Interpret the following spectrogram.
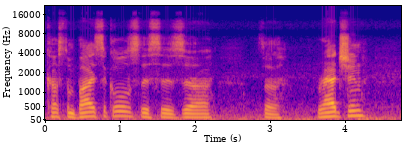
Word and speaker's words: Radchen: This is the Radchen, or as it would be pronounced in German, the Radchen.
